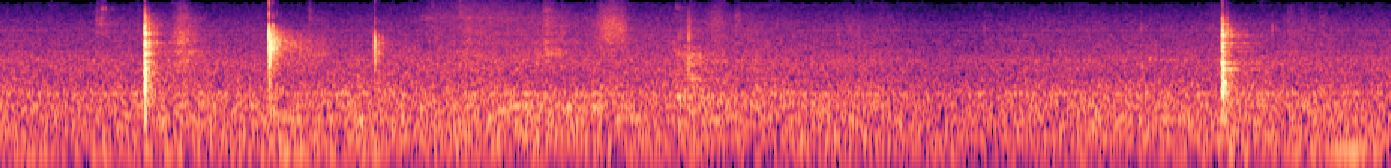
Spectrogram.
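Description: A snooker cue strikes the cue ball.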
